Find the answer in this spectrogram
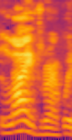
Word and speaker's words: live: 그래서 주의해야 될 단어로는 live 있었는데 이 단어가 형용사로 했을 때는 live라고 읽어야 되고요. 동사는 live겠죠. 근데 이 지문상에서는 live라고 읽었었어야 됐기 때문에 주의를 기울였었어야 되는 단어였었고요.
